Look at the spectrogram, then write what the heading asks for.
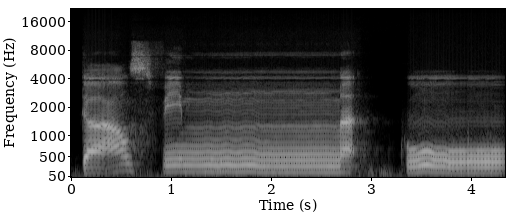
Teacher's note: ka'asfim ini idgham bi gunnah, maka jangan terlalu cepat ya, tapi kita berikan dia gunnah dengung.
